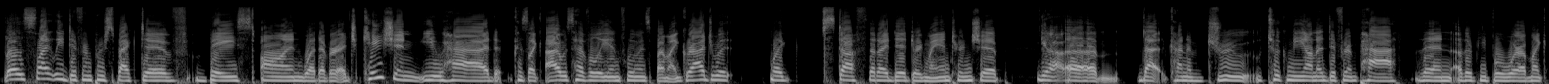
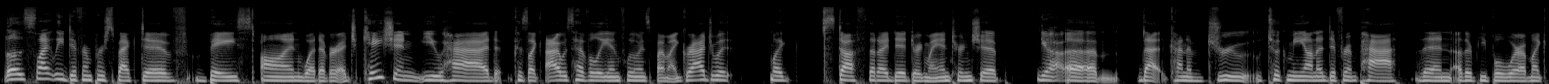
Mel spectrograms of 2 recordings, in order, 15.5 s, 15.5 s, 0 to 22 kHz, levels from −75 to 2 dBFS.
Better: second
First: distortion; slight; 10 dB below the speech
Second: none

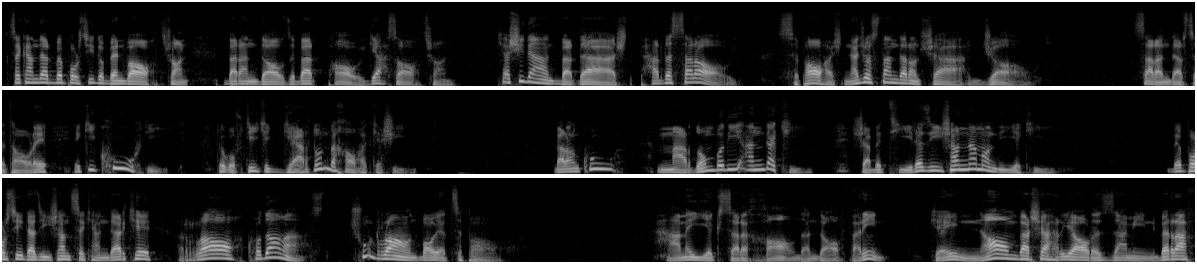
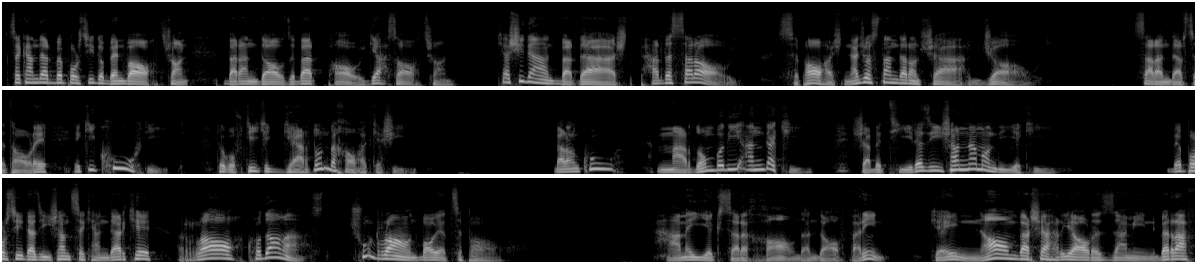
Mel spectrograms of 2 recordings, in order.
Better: second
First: hiss; faint; throughout; 25 dB below the speech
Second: none

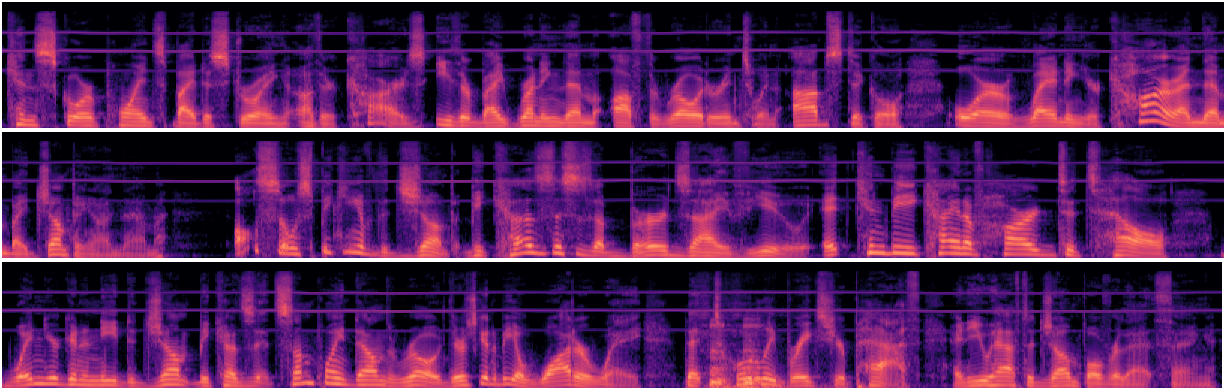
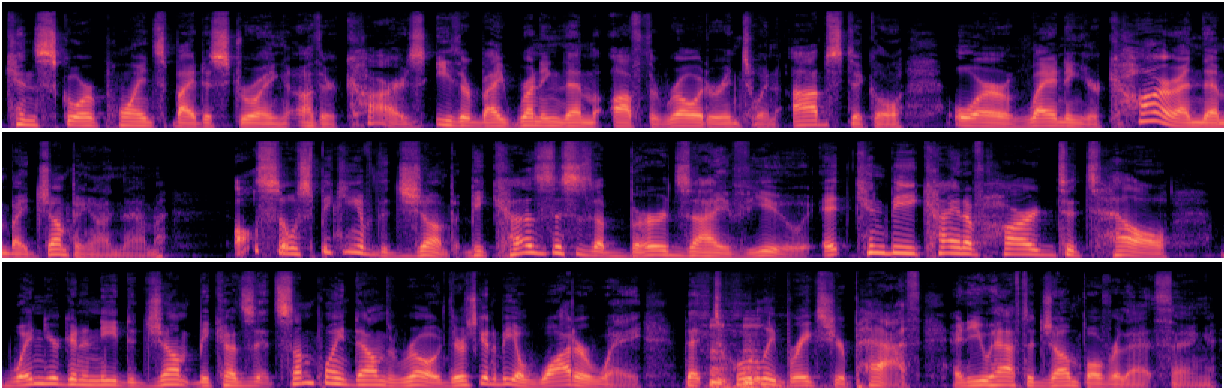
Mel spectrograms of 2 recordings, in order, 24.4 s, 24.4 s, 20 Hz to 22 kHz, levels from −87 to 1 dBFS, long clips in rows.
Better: second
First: high-pitched whine; faint; throughout; 4.5 kHz, 20 dB below the speech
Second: none

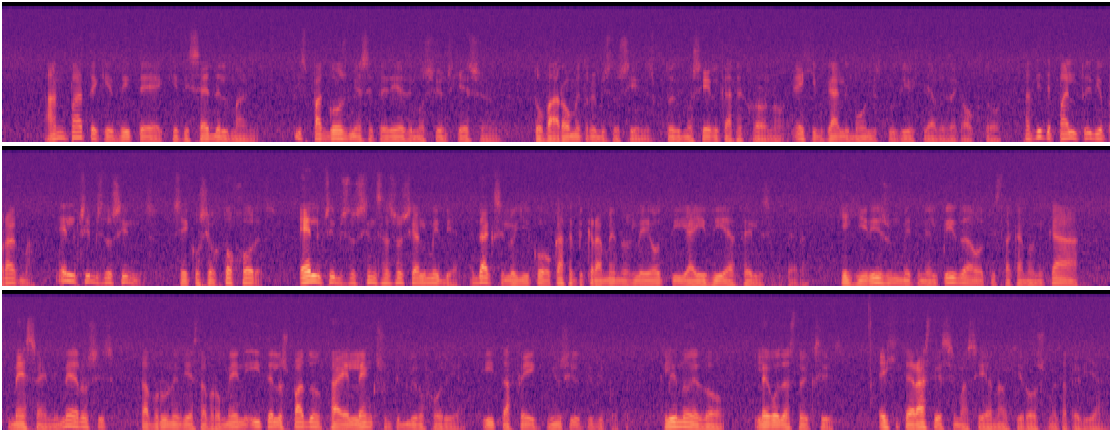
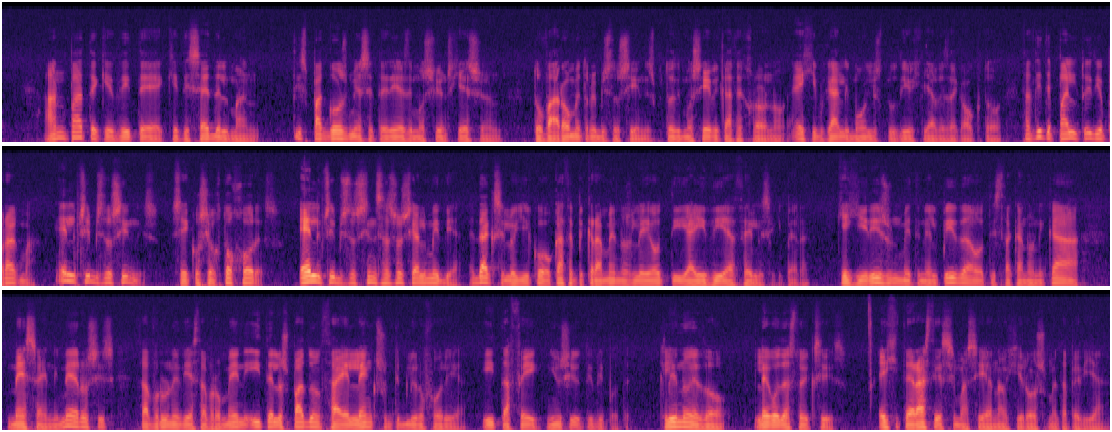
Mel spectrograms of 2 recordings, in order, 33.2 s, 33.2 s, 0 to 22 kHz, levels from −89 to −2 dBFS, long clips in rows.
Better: second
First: hiss; loud; throughout; 8 dB below the speech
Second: hiss; faint; throughout; 25 dB below the speech

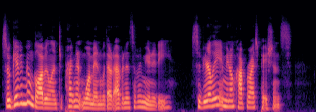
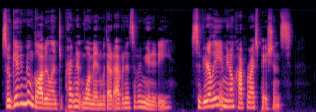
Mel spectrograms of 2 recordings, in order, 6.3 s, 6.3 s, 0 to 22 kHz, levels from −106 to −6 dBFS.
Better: second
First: muffled; very; fading above 1.5 kHz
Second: none

